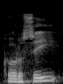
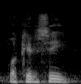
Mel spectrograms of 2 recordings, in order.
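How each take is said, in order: First: "كرسي" with u after the k, kursiyy; damma on kaf. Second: "وكرسي" with i after the k, wa-kirsiyy; kasra on kaf. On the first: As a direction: say "كرسي" as kursī, with a short u. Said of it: "ضم الكاف". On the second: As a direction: say "وكرسي" as wa-kirsī, with a short i. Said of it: "وكسرها". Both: Shown as a demonstration.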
